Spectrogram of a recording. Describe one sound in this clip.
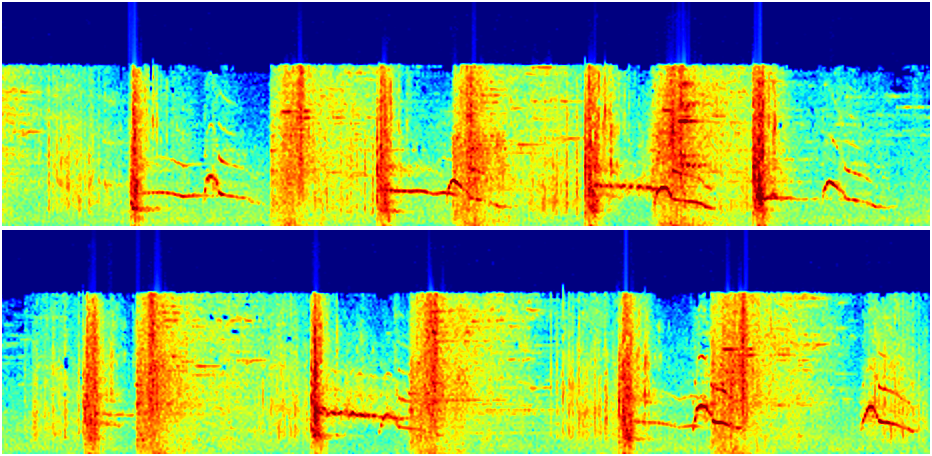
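A hawk cries out with short, falling screeches, again and again.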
